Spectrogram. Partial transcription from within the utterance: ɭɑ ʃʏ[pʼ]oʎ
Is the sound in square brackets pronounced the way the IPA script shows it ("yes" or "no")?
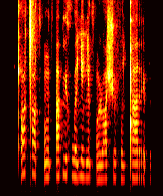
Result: no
